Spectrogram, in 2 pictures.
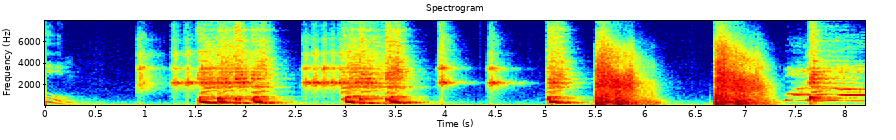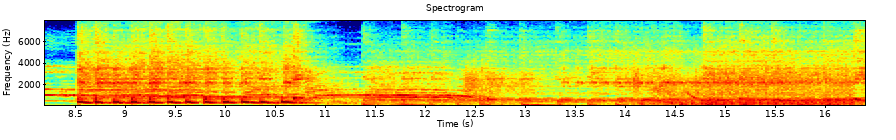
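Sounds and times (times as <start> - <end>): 
high-pitched tonal sounds: 0.0 - 16.3
gunshots in a drama: 5.0 - 7.3
laughter: 7.5 - 16.1.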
